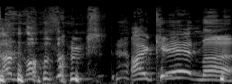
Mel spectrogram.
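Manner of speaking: high, loud, desperate pleading.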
